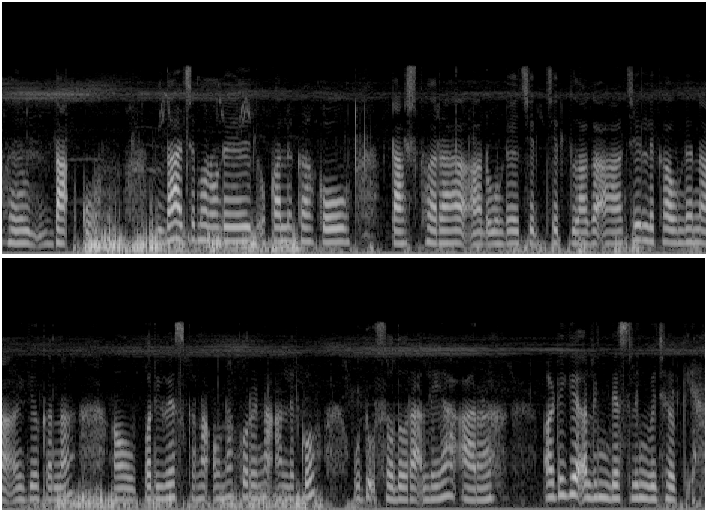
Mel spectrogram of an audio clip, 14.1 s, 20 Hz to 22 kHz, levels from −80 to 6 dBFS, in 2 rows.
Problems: none marked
